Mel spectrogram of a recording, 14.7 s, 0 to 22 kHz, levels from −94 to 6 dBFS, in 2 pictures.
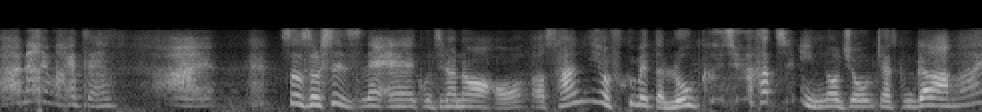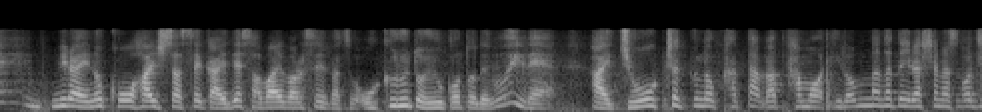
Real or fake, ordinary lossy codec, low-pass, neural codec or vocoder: fake; none; 7.2 kHz; codec, 16 kHz, about 1 kbps, DyCAST, with the encoder's durations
